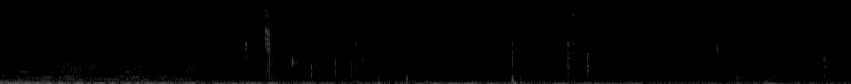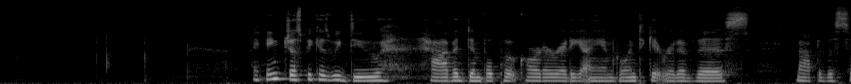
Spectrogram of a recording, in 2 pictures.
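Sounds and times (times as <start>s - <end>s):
low room hum: 0.0s - 17.0s
cards clicking and rustling: 2.2s - 6.3s, 8.1s - 10.3s.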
